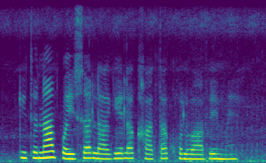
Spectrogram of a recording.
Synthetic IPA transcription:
kɪt̪napəɪsalaːɡeːlakʰaːt̪akʰʊlʋaːʋemẽ

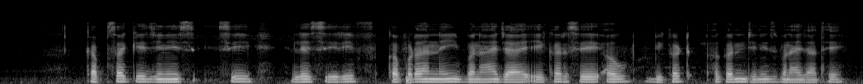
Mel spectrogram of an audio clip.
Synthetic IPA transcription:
kɐpsaked͡ʒɪniːssi | lesiːɾiːfkɐpɽanɐɦĩbɐnaːjad͡ʒaːeʔeːkəɾseɐʋbɪkəʈɐɡəɾnd͡ʒɪniːsbɐnaːed͡ʒaːt̪ɦeː

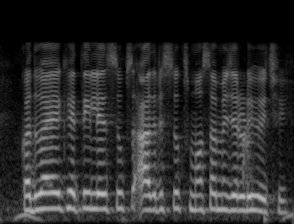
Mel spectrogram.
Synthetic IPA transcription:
kəd̪ʋajekʰet̪ilesʊksa̰d̪ɾsʊksmɔsəmːẽd͡ʒəɾuɾiɦojt͡ʃʰi

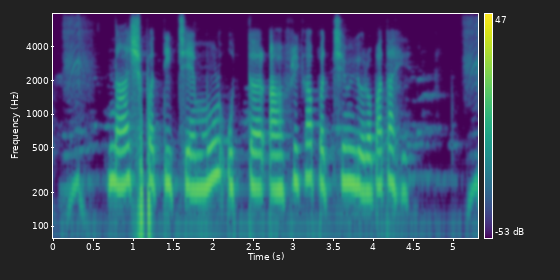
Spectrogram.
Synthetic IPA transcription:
naɕpət̪it͡ɕemuːɭut̪ːəɾafɾikapət͡ɕimjuɾopat̪aɦe

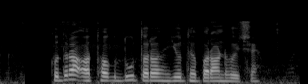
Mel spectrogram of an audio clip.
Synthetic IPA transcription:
kʰʊd̪ɾaət̪ʰɔkd̪ut̪əɾəɦjʊd̪ʱːəpəɾaɳɖɦojt͡ʃʰɛ

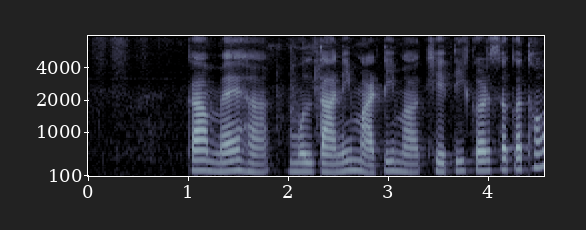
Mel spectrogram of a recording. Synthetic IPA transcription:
kaːmɛ̃ɦãmʊlt̪aːnimaːʈimãkʰeːt̪ikəɾsəkət̪ɦõː

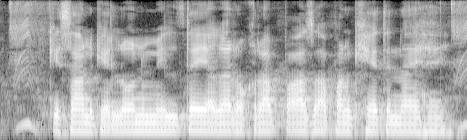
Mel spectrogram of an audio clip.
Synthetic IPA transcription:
kɪsaːnkḛloːnmɪlt̪eiə̰ɡəɾo̰ːkɾapa̰ːsə̰pənkʰeːt̪najɦɛː

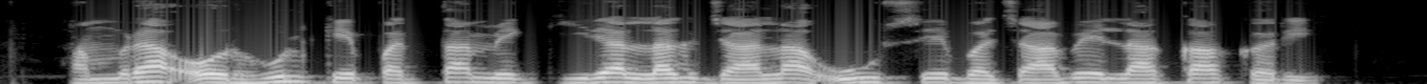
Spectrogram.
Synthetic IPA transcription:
həmɾaʔɔːɾɦulkepət̪ːamẽkiːɾaləɡd͡ʒaːlaʔuːsebət͡ʃaːbelaːkakəɾiː

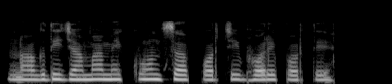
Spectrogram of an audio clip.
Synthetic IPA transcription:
nɔɡd̪id͡ʒamamẽkonsapɔɾt͡ʃibʱɔɾepɔɾt̪e

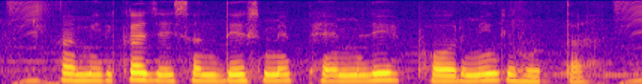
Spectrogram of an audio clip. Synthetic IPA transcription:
əmeɾɪkad͡ʒəɪsənd̪eːsmẽpʰɛːmlipʰɔːɾmɪ̃ŋɡɦoːt̪a

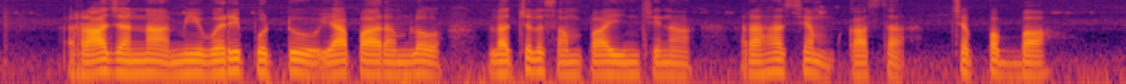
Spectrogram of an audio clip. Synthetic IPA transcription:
ɾʔaːd͡ʒɐnːamiːʋɐɾipoʈːuʋjaːpaːɾɐmlo̞ːlɐt͡ʃːɐlusɐmpaːjiɲt͡ʃinɐ | ɾɐɦɐsjɐmkaːst̪ɐ̰ | t͡ʃɛpːɐbːaː

